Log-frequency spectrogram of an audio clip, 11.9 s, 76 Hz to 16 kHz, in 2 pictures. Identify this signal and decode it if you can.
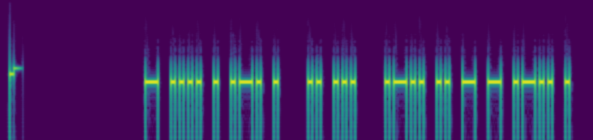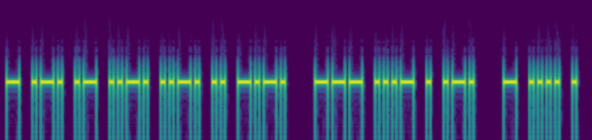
Morse code, heard as a keyed tone, about 28 wpm, 700 Hz. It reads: THERE IS LITTLE TRAFFIC OVER THE
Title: Sentences from Top 1300 Words 28wpm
